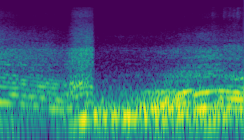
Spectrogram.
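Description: A championship-winning race motorcycle revving loudly in a paddock at a Superprix round in Mijen, Semarang, its engine pitch sweeping up and down close by with continuous rumble.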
